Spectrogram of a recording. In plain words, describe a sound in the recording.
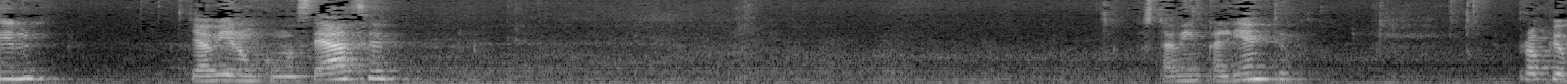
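A woman sips a drink.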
